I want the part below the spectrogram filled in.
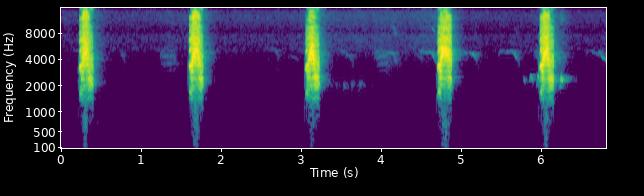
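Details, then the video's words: Grating scold-like rasps of a long-tailed shrike used to provoke rival shrikes: five short, broad, hissy bursts at irregular intervals of about one to one and a half seconds. "Bikin Cendet Loyo Kurang Emosi Agar Segera Terpancing Emosi &Ikut Bunyi"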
